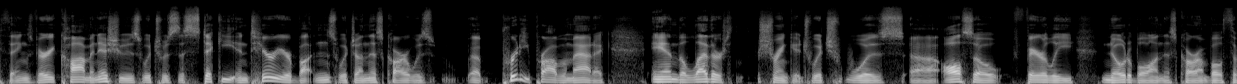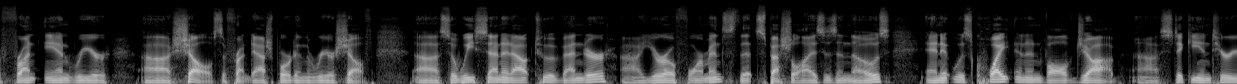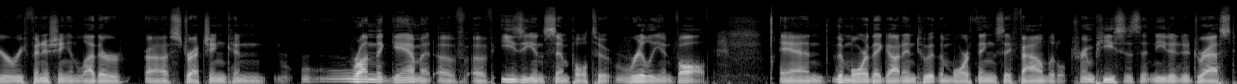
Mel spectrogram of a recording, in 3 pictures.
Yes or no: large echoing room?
no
